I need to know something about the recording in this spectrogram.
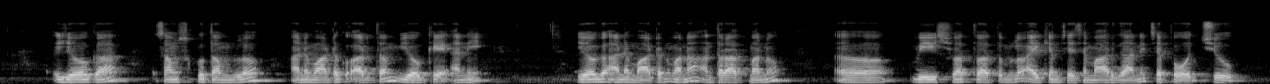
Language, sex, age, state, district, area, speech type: Telugu, male, 18-30, Telangana, Ranga Reddy, urban, spontaneous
